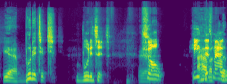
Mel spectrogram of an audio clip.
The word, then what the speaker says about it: Buttigieg: Buttigieg. Yeah, Buttigieg.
